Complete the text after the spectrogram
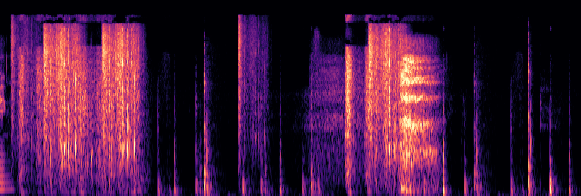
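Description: Leaf blocks crunch as they are broken in a video game.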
